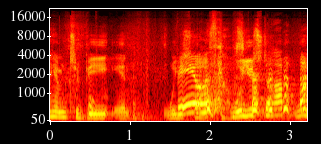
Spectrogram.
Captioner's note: Marguerite laughing hysterically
